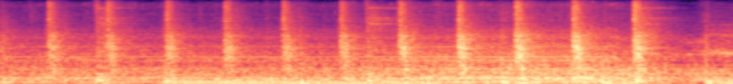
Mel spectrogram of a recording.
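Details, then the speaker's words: Brother printer or multifunction makes sharp crac-crec-tec ticks about three a second over a low motor hum and won't pull paper, showing a paper jam or out-of-paper message though the tray has paper and nothing is jammed; tray lift gear skipping. "escutam que ela fica tipo um Crac crec crec tec tec tec eu vou arrastar a câmera mais perto para vocês poderem ver ela fica com essa mensagem aqui ó de papel como se fosse um atolamento de papel ou uma falta de papel"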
